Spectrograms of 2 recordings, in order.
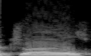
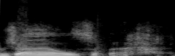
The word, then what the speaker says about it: Grylls: I definitely want a Bear Grylls or Giles. I should really look up how it's pronounced. It's Grills. It's Grills.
